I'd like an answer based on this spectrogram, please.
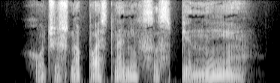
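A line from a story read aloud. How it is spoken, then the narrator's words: Doubtful mutter. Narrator (Russian): с сомнением пробормотал Инг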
